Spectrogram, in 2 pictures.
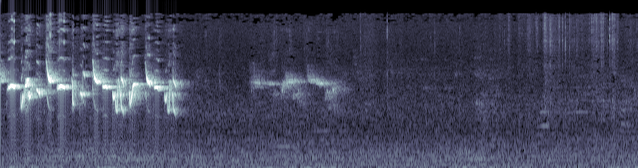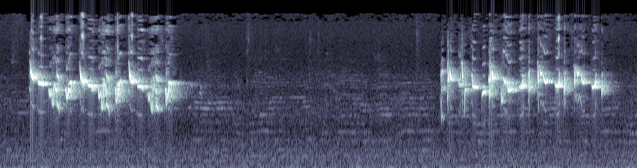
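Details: Bulbul, raw and singing for the first time: three separate bursts of rapid, tumbling chirped notes, each lasting about one to two seconds, with long silent gaps between them and faint background hum.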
